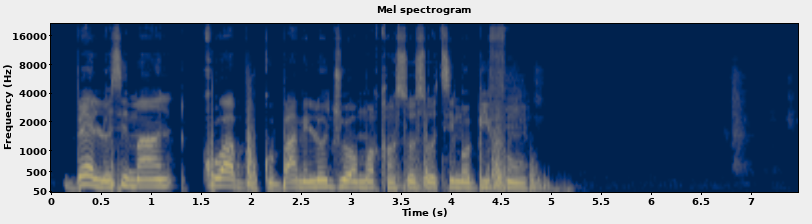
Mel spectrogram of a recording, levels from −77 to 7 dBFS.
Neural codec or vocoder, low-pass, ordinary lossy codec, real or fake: vocoder, 48 kHz, 128 mel bands, Vocos; none; none; fake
